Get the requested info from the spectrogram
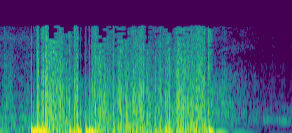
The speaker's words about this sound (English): Thunderstorm. As long as we've got the words on the screen, we don't have to have the volume as loud.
